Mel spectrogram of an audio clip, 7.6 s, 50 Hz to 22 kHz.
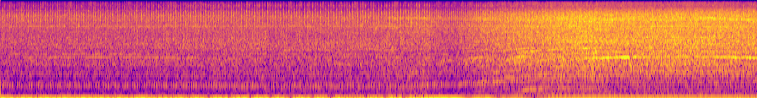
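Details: Mitsubishi Evo IX MR with flashed ECU: low idle hunts and stumbles, dipping toward 400–500 rpm as if stalling, shaky, then revs settle; rough idle persisting after new plugs, no vacuum leaks, runs fine off idle.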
